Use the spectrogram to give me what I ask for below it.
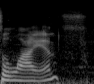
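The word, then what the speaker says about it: Allyanze: well also I think we were all pronouncing it because we were looking at it phonetically it is spelled a l l y a n z e uh makes sense now it's Alliance I can see it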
